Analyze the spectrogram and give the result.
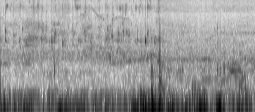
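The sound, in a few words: irrigation water flowing in a wheat field channel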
